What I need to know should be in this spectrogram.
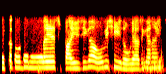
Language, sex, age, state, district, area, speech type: Punjabi, male, 18-30, Punjab, Ludhiana, rural, conversation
